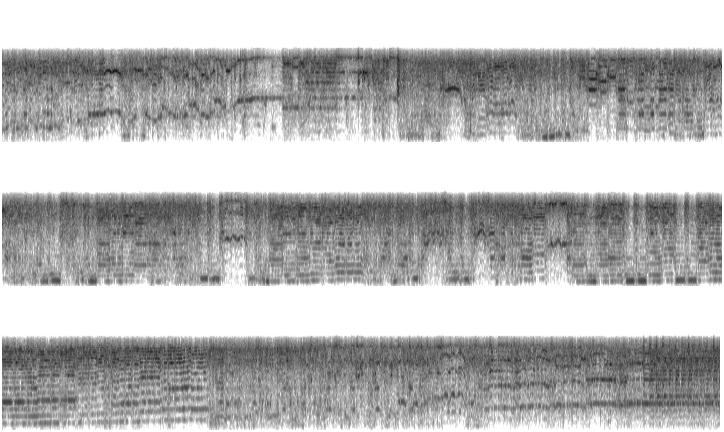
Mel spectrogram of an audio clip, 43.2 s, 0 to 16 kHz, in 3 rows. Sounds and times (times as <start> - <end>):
Electric guitar: 0.0 - 43.1.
